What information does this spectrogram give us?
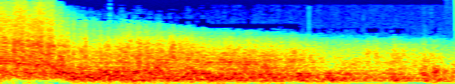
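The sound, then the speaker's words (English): A loud thunder crash with lightning bursts in all at once, then rolls on as a dense, rumbling roar that slowly loses its brightness over a few seconds. No voices. “Lightning flashed and smoke covered Moses.”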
